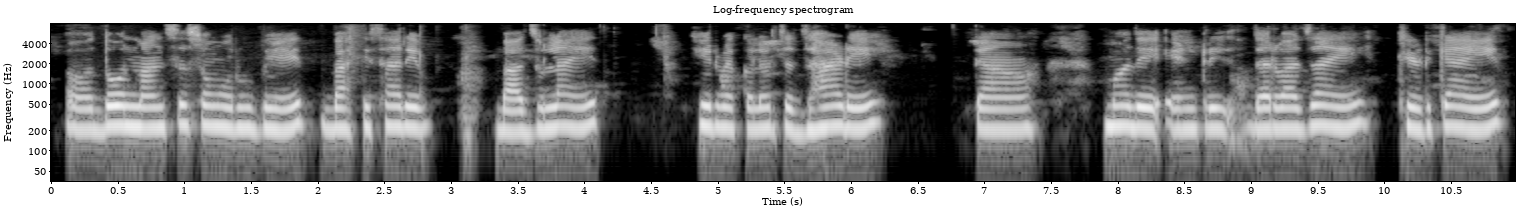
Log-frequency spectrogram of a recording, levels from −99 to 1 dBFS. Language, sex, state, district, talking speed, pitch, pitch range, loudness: Marathi, female, Maharashtra, Dhule, 115 wpm, 225 Hz, 220-235 Hz, -15 LUFS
